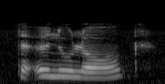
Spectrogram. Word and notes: d'r Oenolog: Bas-Rhin; Herrlisheim

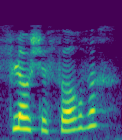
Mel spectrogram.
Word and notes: Flàschefärwer: Bas Rhin; Herrlisheim

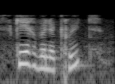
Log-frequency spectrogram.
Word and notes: 's Kerwelekrüt: Bas Rhin; Herrlisheim

